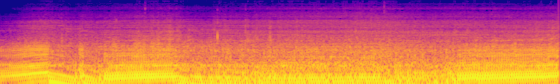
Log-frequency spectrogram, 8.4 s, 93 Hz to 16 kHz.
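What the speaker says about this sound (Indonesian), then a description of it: "kalau di jalan raya seperti ini suara mesinnya enggak terlalu kedengeran ya" Keeway V250Fi motorcycle, 2022 model, cruising on a highway with a continuous loud engine drone and road and wind rumble throughout, with no one speaking.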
